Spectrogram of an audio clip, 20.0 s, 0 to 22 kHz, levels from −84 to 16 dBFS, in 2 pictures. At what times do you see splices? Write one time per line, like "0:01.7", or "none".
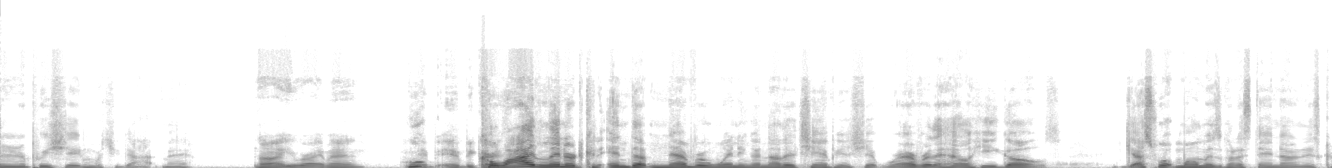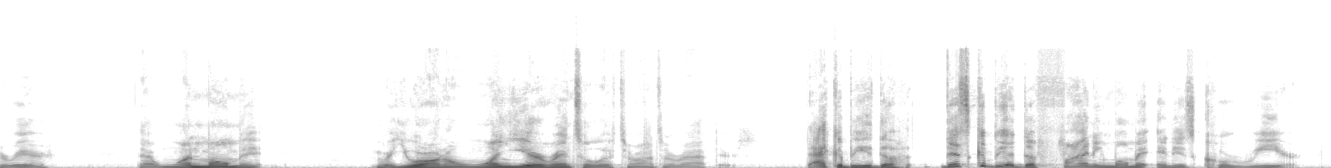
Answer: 0:02.9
